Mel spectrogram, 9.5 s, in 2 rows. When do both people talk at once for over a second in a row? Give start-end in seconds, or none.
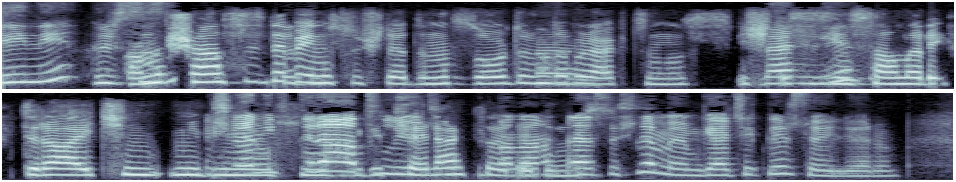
5.8-7.8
